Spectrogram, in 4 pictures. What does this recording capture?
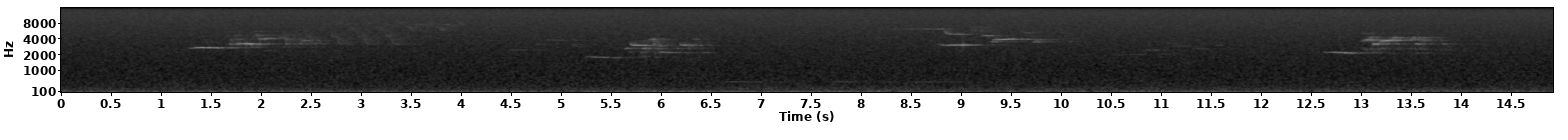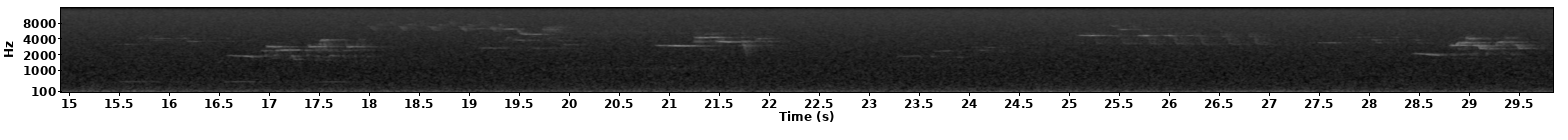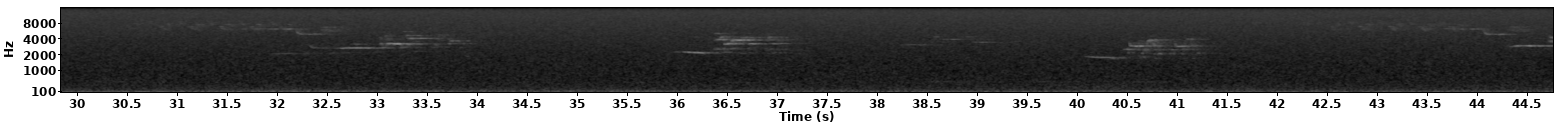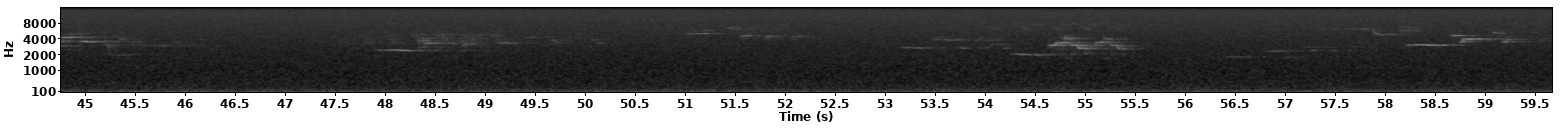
Hermit Thrush, Ovenbird, Black-and-white Warbler, Mourning Dove, Black-throated Green Warbler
